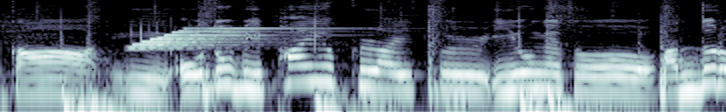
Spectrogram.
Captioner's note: sound effect of having a helper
